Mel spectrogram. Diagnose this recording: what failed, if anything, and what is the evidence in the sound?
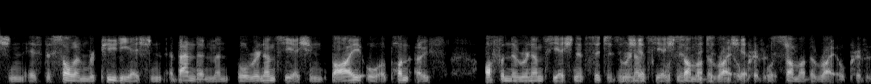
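The codec stage is at fault: this is Speex at a low setting, and it's there for the whole clip. The speech sits in a phone-style band of about 150 Hz to 3.6 kHz, with nothing above 3.8 kHz. The grainy, hoarse texture is plainly audible, which fits a rate around 11 kbps. At that rate the CELP coder has too few bits to model the excitation, so it swaps fine detail for a noisy approximation.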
